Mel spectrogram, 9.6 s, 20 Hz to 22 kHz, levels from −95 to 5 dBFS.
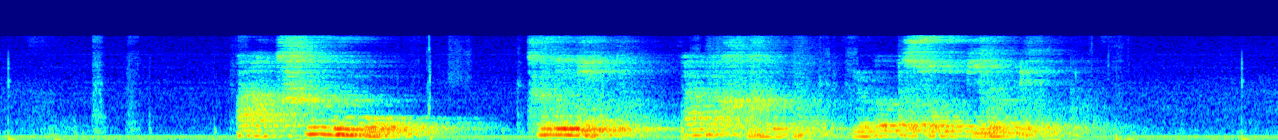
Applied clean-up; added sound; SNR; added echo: none; Writing; 18 dB; reverberation time 1.2 s.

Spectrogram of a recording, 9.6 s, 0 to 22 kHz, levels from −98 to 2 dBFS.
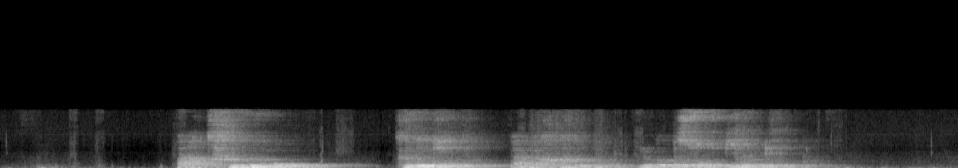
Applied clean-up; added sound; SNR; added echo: neural separator model SepFormer DNS4.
